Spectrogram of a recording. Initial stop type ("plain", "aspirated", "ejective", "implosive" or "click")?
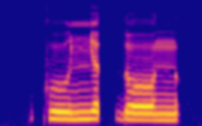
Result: plain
